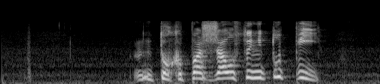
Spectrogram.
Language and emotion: Russian, angry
